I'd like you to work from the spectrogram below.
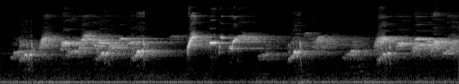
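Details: Lively warbling from a red-whiskered bulbul in Đồng Nai, Vietnam. Rich, gurgling whistled phrases arrive in three main bursts, each opening with a sharp accent, over a faint steady hum.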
